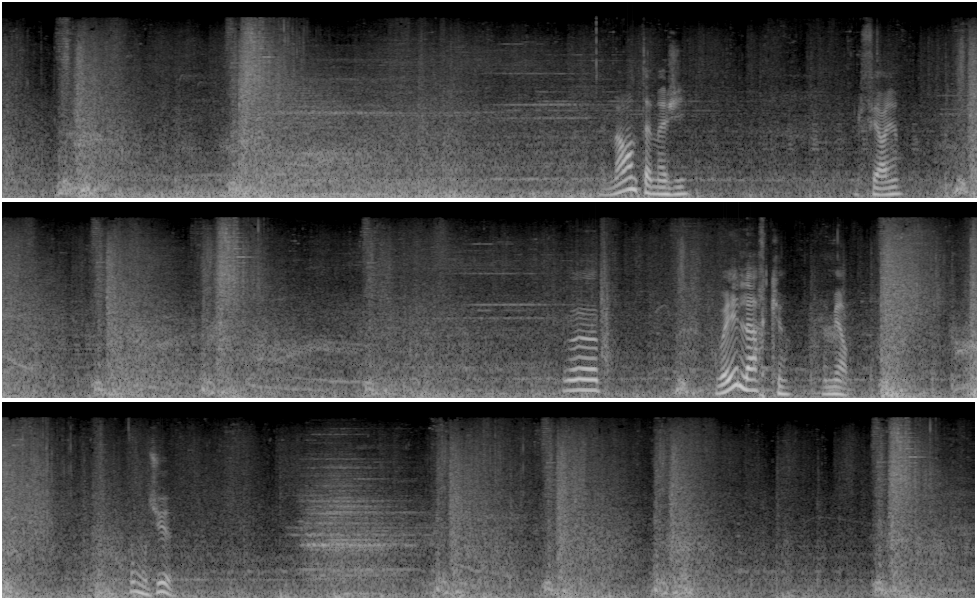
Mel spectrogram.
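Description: A horse gallops with thudding hooves.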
